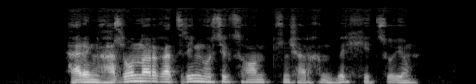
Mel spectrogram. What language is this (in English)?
Mongolian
